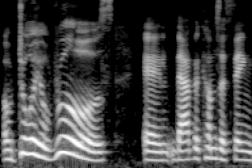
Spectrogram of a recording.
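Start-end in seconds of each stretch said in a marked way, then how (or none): 0.0-1.4 loud, higher, drawn-out victory yell; imitated bully yell. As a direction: crow it like a schoolyard bully. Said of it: "and yells".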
